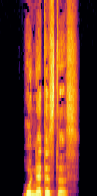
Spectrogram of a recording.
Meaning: strong/mixed nominative/accusative neuter singular superlative degree of honett
- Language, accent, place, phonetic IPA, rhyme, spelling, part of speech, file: German, Germany, Berlin, [hoˈnɛtəstəs], -ɛtəstəs, honettestes, adjective, De-honettestes.ogg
